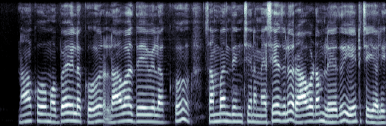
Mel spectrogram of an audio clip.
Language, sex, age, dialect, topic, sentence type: Telugu, male, 18-24, Utterandhra, banking, question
